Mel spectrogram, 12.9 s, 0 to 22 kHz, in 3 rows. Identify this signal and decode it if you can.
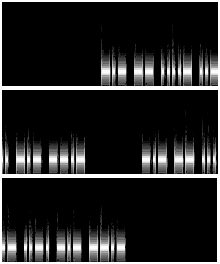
Morse code, heard as a keyed tone, about 22 wpm, 700 Hz. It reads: KM4FKQ KM4FKQ
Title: USA Call Signs - 6 Characters - Repeated 2x - 22wpm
